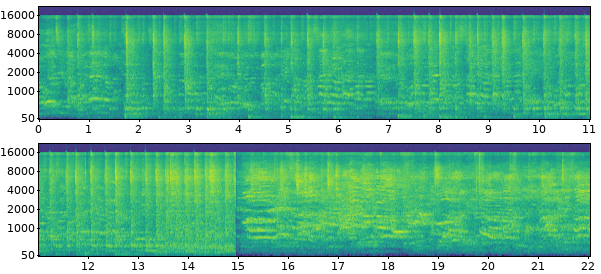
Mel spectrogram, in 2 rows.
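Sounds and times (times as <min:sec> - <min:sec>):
music with fast dense percussion: 0:00.8 - 0:15.0.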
